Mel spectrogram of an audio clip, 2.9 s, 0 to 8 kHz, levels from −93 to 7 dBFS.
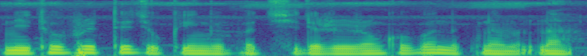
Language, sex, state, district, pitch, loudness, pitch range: Garo, male, Meghalaya, North Garo Hills, 105 Hz, -15 LUFS, 95-120 Hz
